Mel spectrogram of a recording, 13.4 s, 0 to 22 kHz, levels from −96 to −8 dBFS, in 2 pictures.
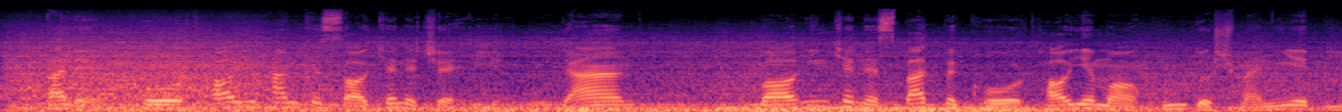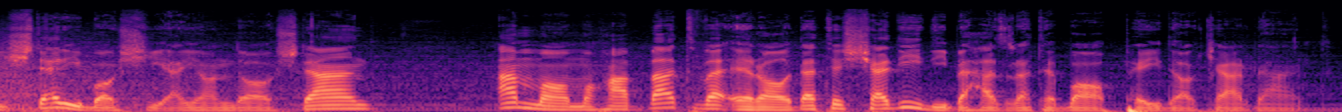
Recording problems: train or aircraft noise; loud; throughout; 2 dB below the speech

